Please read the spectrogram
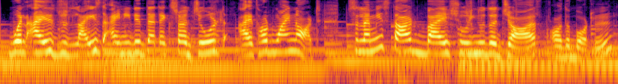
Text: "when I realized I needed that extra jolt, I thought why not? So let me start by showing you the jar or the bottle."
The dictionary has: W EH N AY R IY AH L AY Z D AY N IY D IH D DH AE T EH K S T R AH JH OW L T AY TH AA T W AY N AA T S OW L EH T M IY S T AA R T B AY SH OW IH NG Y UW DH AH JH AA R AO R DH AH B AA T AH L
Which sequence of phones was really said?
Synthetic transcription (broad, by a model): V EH N AY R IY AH L AY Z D AY N IY D IH D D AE T EH K S T R AH JH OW L T AY T AA T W AY N AA T S OW L EH T M IY S T AA R T B AY SH OW IH NG Y UW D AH JH AA R AO R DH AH B AA T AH L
